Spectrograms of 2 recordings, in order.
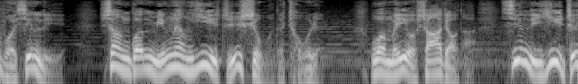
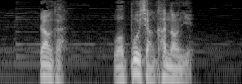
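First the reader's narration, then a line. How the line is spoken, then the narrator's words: Cold. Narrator (Chinese): 我冷冷地说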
